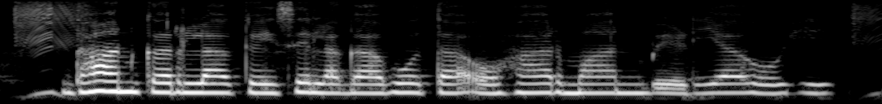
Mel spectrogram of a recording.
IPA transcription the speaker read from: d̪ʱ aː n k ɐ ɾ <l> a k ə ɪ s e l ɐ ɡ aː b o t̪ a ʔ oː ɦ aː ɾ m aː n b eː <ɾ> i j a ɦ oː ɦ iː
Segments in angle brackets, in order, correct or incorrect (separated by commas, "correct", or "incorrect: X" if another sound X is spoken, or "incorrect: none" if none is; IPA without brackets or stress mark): correct, incorrect: ɽ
